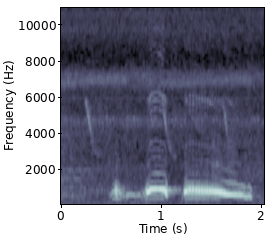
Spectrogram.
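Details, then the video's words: A single spotted dove phrase, 'kuk 2' lure style used to get young birds calling. A soft lead note, then a clear mid coo, then a long loud coo gliding steadily downward before stopping sharply. "PANCINGAN DERKUKU KUK 2 GACOR TELER JOS UNTUK PANCINGAN BUNYI DERKUKU BAHAN"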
